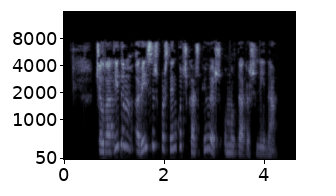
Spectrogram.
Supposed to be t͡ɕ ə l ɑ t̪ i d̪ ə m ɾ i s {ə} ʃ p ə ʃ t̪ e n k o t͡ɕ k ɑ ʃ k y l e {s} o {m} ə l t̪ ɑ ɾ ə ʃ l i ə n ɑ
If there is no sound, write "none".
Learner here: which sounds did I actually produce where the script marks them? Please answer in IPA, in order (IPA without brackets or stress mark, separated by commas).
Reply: ə, ʃ, m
